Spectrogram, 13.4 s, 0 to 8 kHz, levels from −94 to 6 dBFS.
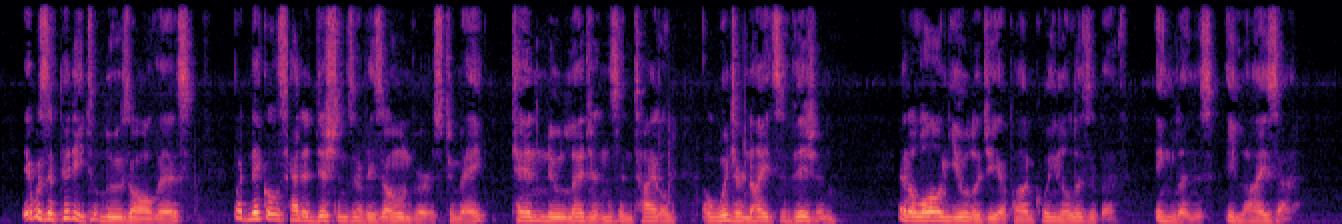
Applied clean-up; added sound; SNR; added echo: none; none; none; none.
